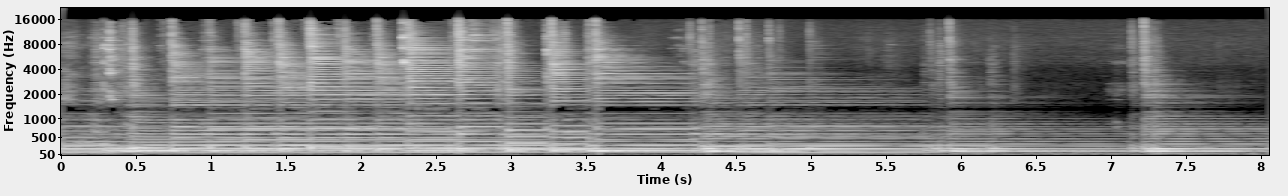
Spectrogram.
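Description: Eastman mandocello played solo, its paired strings plucked in a run of low, ringing notes. The notes die away about six seconds in before one last struck chord rings out near the end.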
